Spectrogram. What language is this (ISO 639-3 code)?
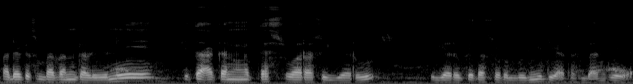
ind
